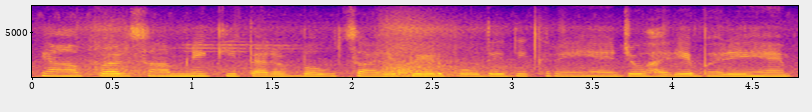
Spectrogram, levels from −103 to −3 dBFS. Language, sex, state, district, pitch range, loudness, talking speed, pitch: Hindi, female, Uttar Pradesh, Shamli, 220-225 Hz, -14 LUFS, 215 wpm, 225 Hz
